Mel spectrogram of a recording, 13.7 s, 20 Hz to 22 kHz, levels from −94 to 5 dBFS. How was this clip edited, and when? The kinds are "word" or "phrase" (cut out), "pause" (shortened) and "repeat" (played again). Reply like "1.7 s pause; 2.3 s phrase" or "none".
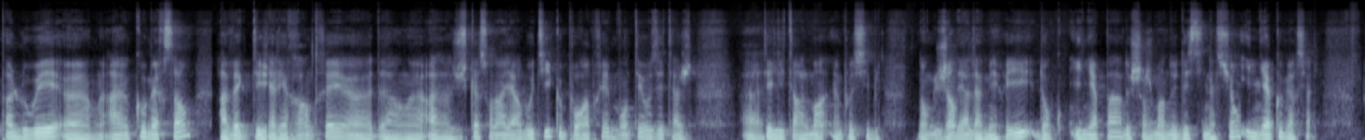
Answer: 2.1 s pause; 2.7 s phrase; 7.6 s word; 9.6 s phrase; 10.7 s word; 11.2 s word; 12.4 s word; 12.7 s phrase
